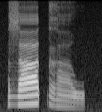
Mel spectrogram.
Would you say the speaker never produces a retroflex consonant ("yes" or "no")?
yes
